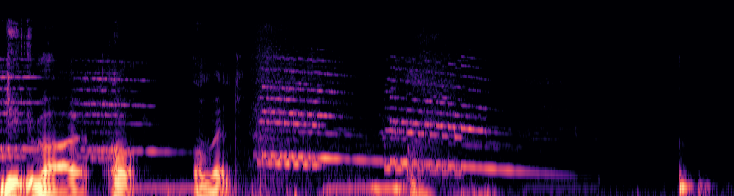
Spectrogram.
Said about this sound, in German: Das war der Wecker, den ich mal eben ausschalte.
